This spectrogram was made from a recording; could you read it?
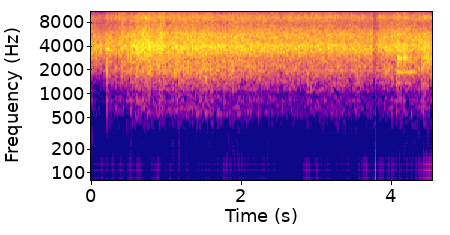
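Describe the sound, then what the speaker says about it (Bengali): Curry leaves dropped into hot oil in a pan of chicken with green chillies and cumin, a loud, steady crackling sizzle throughout with a brief sharp pop near the end, no talking. "এইবার দিচ্ছি কারি পাতা"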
